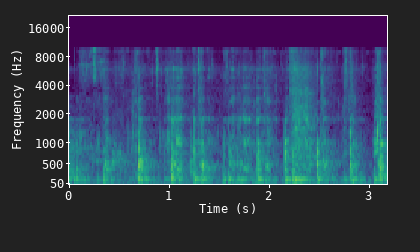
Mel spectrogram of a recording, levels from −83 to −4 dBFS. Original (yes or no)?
yes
